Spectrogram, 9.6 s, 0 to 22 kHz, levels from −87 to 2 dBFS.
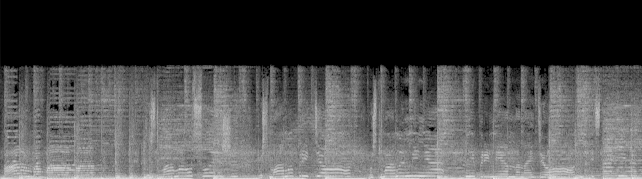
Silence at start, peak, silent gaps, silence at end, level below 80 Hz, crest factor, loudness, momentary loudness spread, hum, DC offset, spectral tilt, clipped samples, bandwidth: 0 s; 0 dBFS; none; 0 s; -24 dBFS; 14 dB; -14 LUFS; 3 LU; none; under 0.1%; -4.5 dB/octave; under 0.1%; 14 kHz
